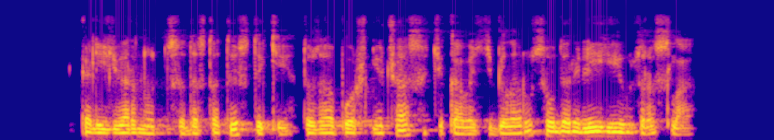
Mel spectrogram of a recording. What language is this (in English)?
Belarusian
